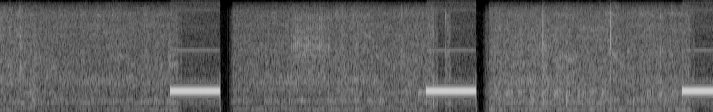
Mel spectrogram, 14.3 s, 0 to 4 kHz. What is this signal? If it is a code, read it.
Ringback tone (China, 450 Hz).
